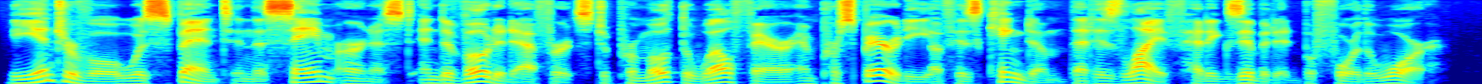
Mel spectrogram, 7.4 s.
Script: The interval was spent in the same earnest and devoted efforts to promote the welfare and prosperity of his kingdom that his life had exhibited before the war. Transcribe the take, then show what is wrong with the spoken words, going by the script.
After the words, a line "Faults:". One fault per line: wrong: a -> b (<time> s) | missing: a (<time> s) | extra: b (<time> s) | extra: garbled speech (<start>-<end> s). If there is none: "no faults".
The interval was spent in the same earnest and devoted efforts to promote the welfare and prosperity of his kingdom that his life had exhibited before the war.
Faults:
no faults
